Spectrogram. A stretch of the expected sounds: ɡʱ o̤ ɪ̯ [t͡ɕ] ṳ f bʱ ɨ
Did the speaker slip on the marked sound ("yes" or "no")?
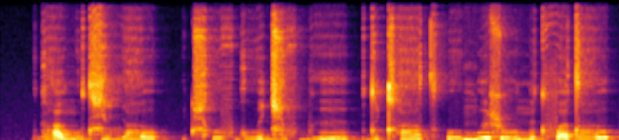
yes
